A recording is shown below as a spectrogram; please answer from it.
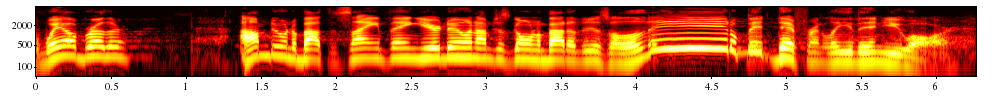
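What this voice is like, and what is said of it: Exaggerated country accent. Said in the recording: “in the most country accent I possibly could”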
